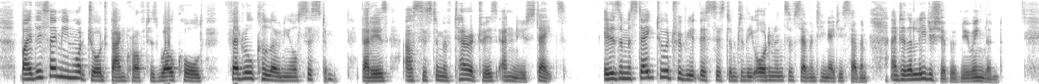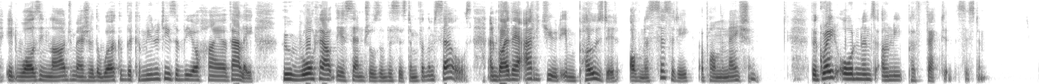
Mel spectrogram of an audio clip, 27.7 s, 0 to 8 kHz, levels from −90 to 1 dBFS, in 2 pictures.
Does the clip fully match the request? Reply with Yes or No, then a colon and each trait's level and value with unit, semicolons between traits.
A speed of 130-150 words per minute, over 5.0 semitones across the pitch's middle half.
No: average, 180 wpm; wide, 5.4 semitones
